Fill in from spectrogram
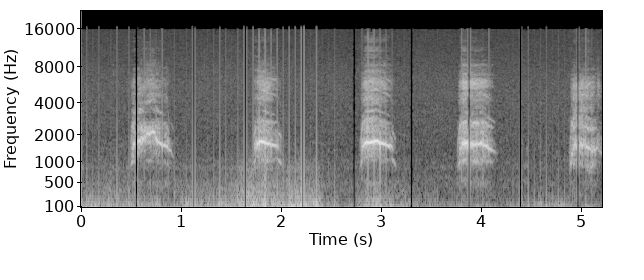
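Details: Griffon vulture chick at a nest in Israel, hatched 22 April 2021 to a handicapped pair, begging for food as its mother arrives to feed it: five hoarse, harsh squawks about one second apart over low rumbling background noise.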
